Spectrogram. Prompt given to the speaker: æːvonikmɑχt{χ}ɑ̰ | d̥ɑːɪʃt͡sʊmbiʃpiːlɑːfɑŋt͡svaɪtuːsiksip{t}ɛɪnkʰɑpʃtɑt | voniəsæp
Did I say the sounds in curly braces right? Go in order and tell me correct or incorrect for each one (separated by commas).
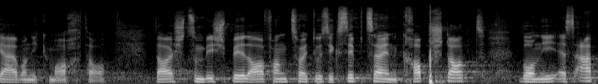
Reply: incorrect, incorrect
